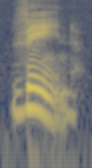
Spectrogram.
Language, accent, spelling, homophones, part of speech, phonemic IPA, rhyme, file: English, US, vain, vein, adjective / verb, /veɪn/, -eɪn, En-us-vain.ogg
- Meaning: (adjective) Overly proud of oneself, especially concerning appearance; having a high opinion of one's own accomplishments with slight reason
